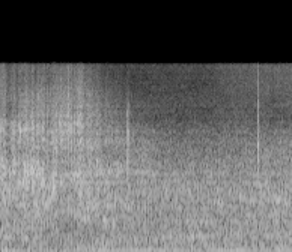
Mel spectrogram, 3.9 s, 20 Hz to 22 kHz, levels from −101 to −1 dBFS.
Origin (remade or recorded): remade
